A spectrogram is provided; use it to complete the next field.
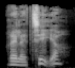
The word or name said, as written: RELATERET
